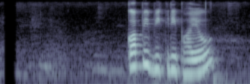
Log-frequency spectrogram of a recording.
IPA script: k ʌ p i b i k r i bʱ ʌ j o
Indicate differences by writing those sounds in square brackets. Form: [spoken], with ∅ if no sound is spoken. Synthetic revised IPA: k ʌ p i b i k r i bʱ ʌ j o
